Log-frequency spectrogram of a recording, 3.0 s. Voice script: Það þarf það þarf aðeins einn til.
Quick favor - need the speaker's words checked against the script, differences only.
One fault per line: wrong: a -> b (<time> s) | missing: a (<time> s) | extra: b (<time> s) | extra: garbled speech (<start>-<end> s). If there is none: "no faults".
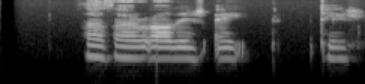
missing: það þarf (1.3 s)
